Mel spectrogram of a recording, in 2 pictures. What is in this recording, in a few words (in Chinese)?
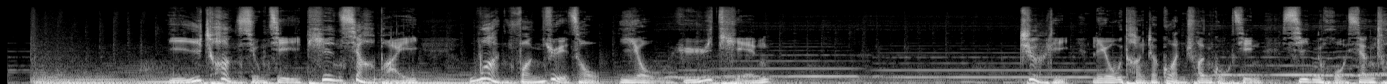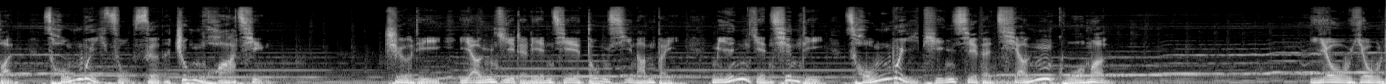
男 专题; 于田县宣传片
